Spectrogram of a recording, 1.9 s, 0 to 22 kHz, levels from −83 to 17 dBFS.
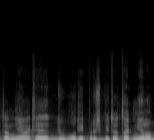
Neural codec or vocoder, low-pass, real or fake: autoencoder, 48 kHz, 32 numbers a frame, DAC-VAE, trained on Japanese speech; 14.4 kHz; fake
